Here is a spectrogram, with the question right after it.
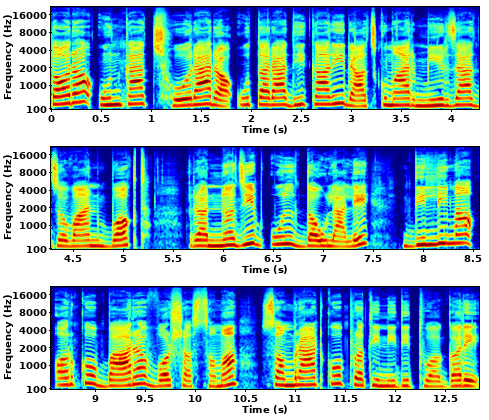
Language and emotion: Nepali, neutral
